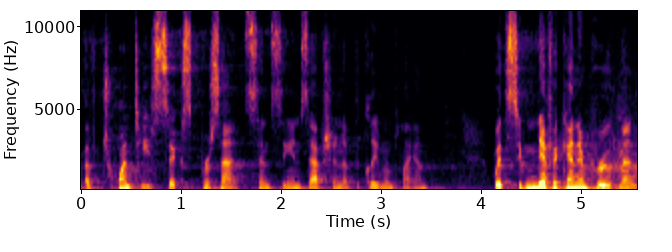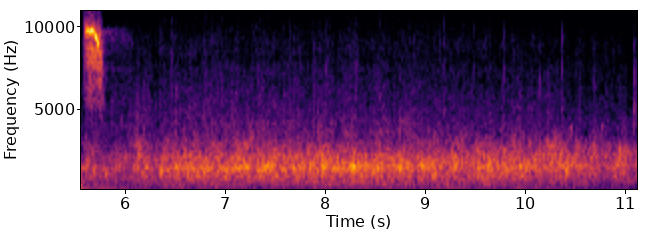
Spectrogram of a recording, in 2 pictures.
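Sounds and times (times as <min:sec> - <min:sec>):
speech: 0:00.0 - 0:06.0
audience applause: 0:05.4 - 0:11.1.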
